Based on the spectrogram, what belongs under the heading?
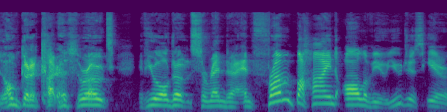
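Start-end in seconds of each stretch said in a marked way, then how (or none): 0.0-2.9 threatening, dangerous, menacing tone. A game master voices a captor holding a knife to a hostage: threatening. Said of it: "he threatens".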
